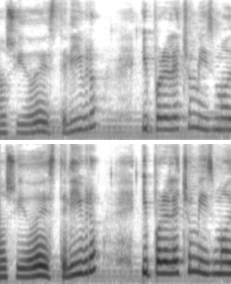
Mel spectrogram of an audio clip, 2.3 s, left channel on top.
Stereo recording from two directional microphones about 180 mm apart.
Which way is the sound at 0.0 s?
30° right (ahead or behind).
